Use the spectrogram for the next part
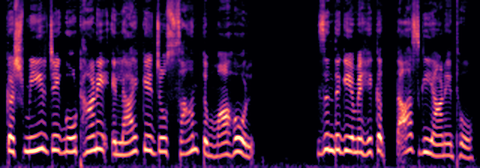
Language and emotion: Sindhi, happy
